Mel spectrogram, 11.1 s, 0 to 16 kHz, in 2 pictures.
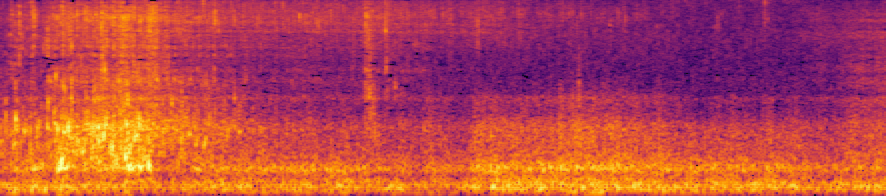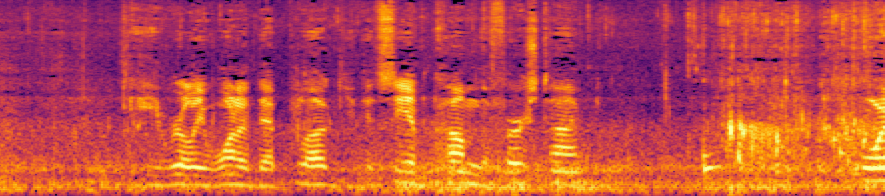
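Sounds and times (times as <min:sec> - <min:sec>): paddle splash: 0:00.0 - 0:02.6, 0:09.8 - 0:11.0
water lapping at a kayak: 0:00.0 - 0:02.8, 0:09.7 - 0:11.0
wind buffeting microphone: 0:00.0 - 0:11.0.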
